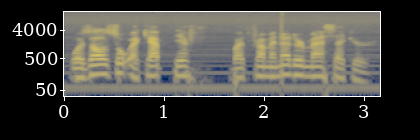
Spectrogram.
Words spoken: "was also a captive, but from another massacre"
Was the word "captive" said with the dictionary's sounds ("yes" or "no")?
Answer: yes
